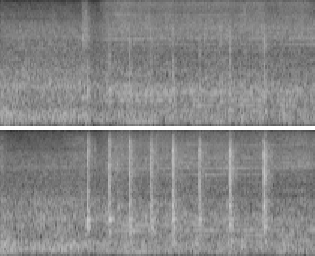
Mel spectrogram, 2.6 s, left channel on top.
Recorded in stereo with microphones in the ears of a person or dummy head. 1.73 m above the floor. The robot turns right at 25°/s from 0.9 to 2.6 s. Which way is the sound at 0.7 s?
80° right.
